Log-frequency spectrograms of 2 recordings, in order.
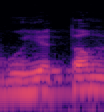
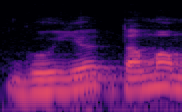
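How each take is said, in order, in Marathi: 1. हा शब्द 'm' ध्वनीने संपत नाही. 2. हा शब्द 'm' ध्वनीने संपतो. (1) "हा गुह्यतम नाही आहे" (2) "गुह्यतमम आहे"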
